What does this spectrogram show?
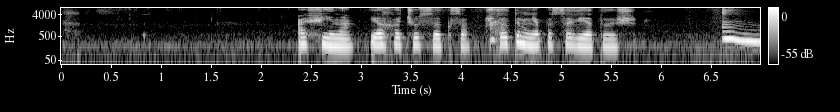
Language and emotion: Russian, neutral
